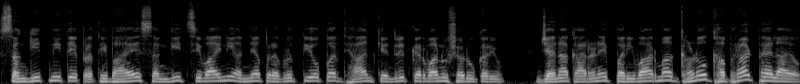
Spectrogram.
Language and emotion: Gujarati, fearful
